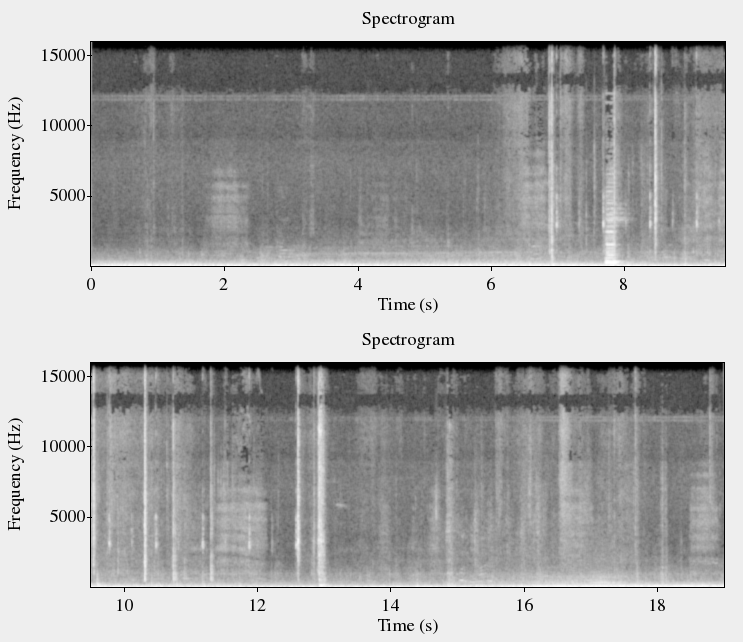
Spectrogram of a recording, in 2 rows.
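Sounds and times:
car engine and road rumble: 0.0s - 19.0s
car horn beep: 7.7s - 8.1s
sharp clicks and light knocks: 8.3s - 13.2s.

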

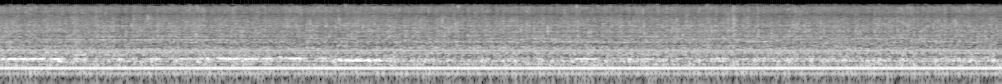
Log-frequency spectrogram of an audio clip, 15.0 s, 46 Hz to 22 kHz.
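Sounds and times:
aquarium pump humming: 0.0s - 15.0s.

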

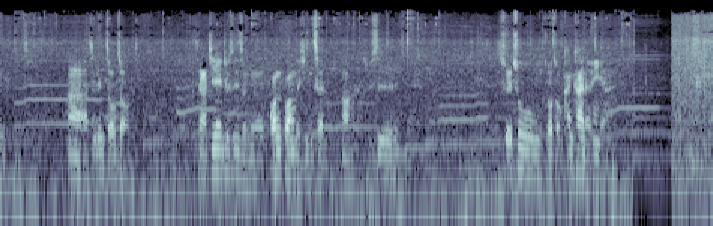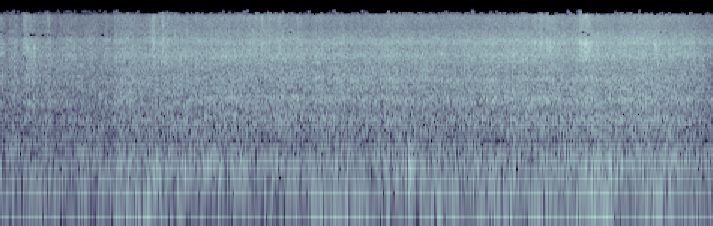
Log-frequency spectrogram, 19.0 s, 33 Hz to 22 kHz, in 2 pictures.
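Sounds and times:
wind buffeting microphone: 0.0s - 8.4s, 9.0s - 19.0s
sea surf breaking on rocks: 9.0s - 19.0s.

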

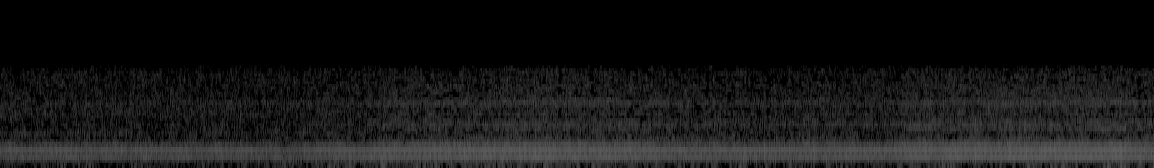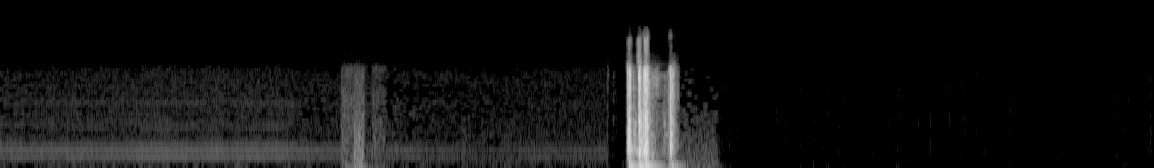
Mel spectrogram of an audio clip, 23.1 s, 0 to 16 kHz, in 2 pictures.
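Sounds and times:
brief click: 17.8s - 18.4s.

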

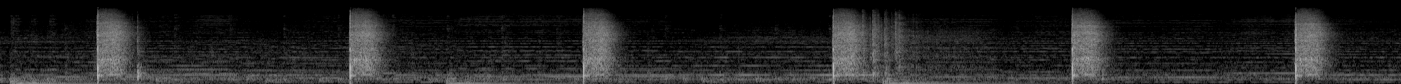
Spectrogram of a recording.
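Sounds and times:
airsoft pistol shots: 1.0s - 1.5s, 3.5s - 3.9s, 5.8s - 6.3s, 8.4s - 9.0s, 10.7s - 11.2s, 13.0s - 13.4s.

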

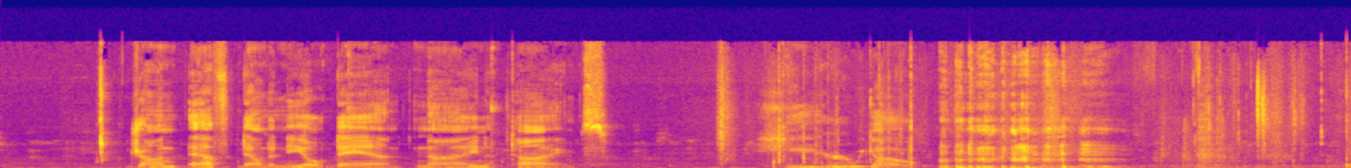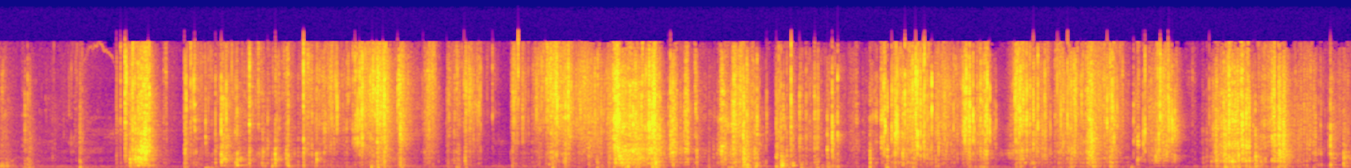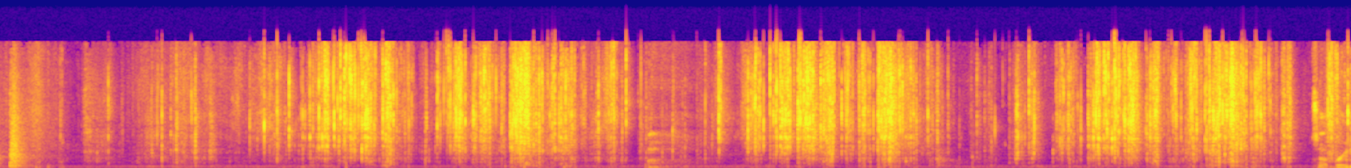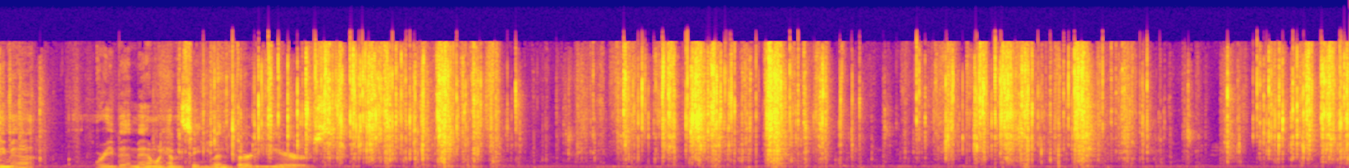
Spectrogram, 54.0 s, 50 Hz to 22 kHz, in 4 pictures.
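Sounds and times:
foil wrappers crinkling and tearing: 12.5s - 41.4s, 42.0s - 54.0s.

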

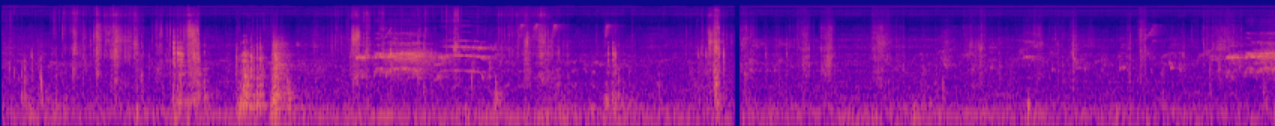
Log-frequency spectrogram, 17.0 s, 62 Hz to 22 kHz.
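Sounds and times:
fruit pith tearing by hand: 0.0s - 17.0s
rooster crowing: 4.7s - 6.7s, 16.3s - 17.0s.

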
